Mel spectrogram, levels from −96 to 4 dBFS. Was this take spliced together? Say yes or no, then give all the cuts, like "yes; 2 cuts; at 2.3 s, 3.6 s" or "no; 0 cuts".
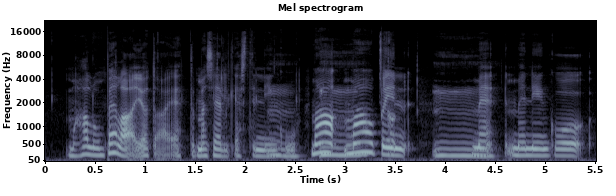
yes; 2 cuts; at 2.6 s, 3.7 s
